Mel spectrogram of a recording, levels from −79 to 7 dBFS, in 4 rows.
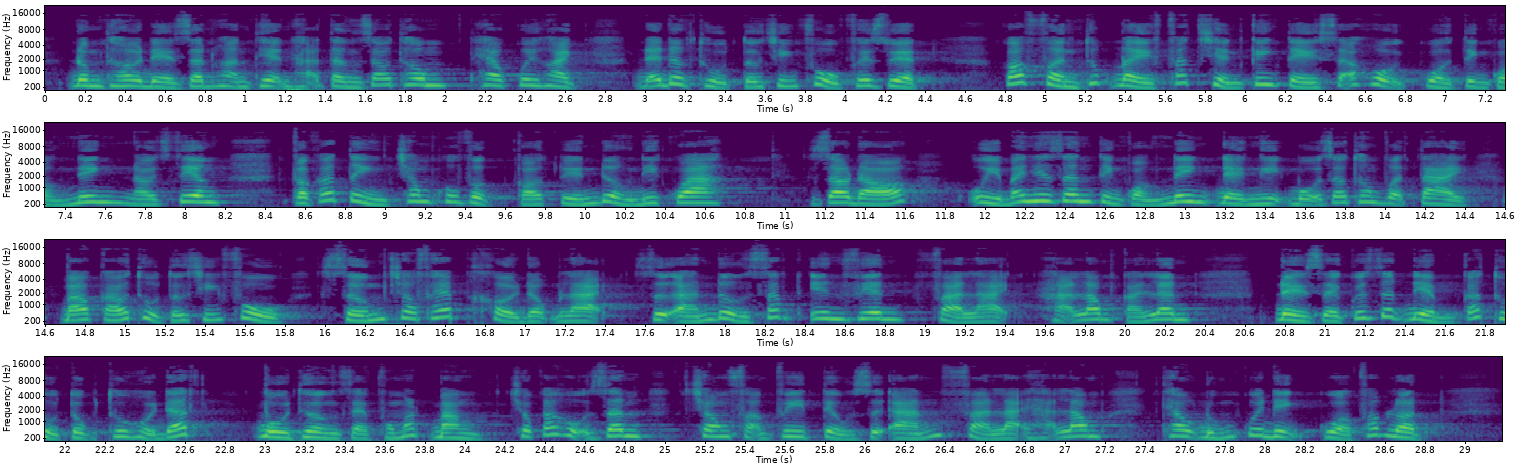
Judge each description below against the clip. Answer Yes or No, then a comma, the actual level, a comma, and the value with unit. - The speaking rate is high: Yes, fast, 260 wpm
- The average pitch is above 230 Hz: Yes, high, 245 Hz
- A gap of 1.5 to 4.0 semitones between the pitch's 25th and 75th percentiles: No, average, 4.4 semitones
